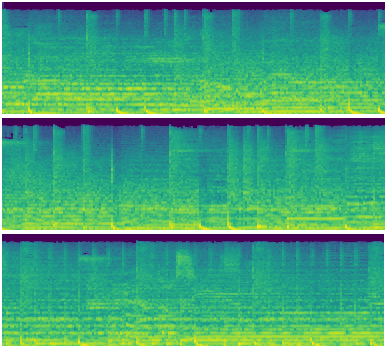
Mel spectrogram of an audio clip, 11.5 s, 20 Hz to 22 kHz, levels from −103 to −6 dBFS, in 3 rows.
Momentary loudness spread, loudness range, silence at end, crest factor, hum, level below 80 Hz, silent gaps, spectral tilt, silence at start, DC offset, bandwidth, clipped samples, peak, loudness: 2 LU; 1 LU; 0 s; 12 dB; none; -22 dBFS; none; -5.5 dB/octave; 0 s; under 0.1%; 16.5 kHz; under 0.1%; -2 dBFS; -15 LUFS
